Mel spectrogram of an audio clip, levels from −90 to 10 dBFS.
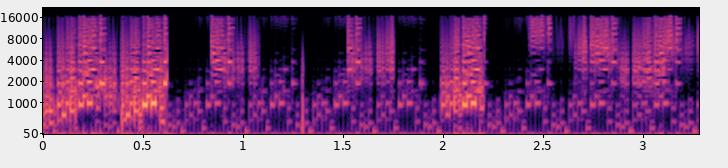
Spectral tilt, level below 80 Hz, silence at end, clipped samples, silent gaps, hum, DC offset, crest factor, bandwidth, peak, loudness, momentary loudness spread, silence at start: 0 dB/octave; -44 dBFS; 0 s; under 0.1%; none; none; 0.6%; 20 dB; 17 kHz; 0 dBFS; -18 LUFS; 15 LU; 0 s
